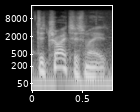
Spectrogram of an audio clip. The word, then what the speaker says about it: detritus: Detritus? How do you say it? – Detritus, mate. That's how you say it.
